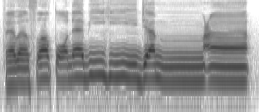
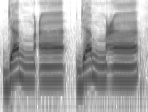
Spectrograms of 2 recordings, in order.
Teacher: Ini hukumnya adalah izhar syafawi. Jadi jangan dipanjangkan gunnahnya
